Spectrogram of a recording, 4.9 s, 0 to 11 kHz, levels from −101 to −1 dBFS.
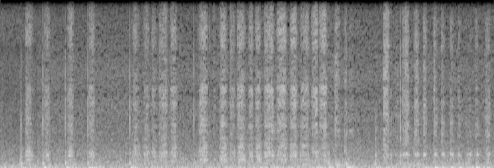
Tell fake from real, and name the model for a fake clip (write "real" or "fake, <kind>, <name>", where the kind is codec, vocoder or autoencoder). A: real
